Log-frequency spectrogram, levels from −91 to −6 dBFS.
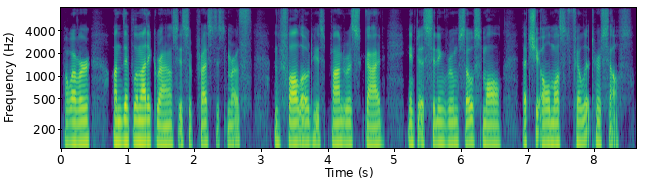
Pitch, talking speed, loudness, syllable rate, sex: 120 Hz, 175 wpm, -21 LUFS, 5.8 syllables/s, male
